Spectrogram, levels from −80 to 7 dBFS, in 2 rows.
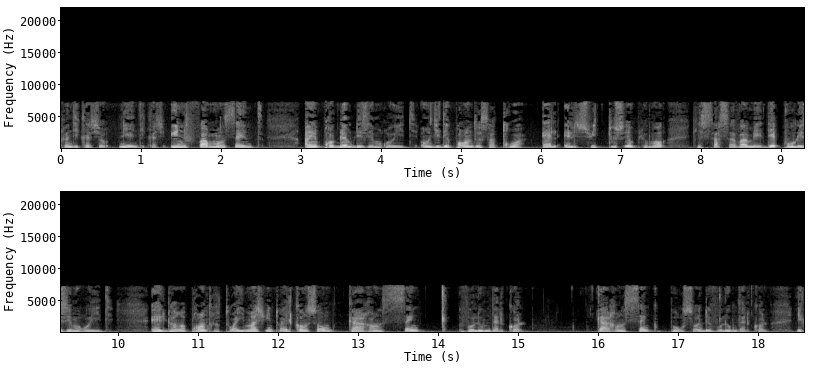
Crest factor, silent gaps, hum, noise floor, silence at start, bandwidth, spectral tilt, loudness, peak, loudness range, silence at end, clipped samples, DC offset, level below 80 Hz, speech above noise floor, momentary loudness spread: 20 dB; none; none; -45 dBFS; 0 s; 7.8 kHz; -6.5 dB/octave; -20 LUFS; 0 dBFS; 5 LU; 0 s; under 0.1%; under 0.1%; -36 dBFS; 25 dB; 11 LU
